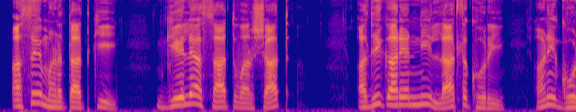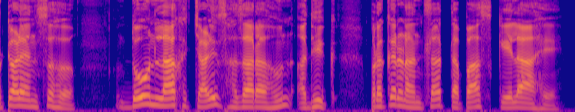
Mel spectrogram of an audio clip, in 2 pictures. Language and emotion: Marathi, neutral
